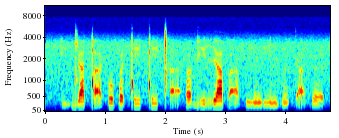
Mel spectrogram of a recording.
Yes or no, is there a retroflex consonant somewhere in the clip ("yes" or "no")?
no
